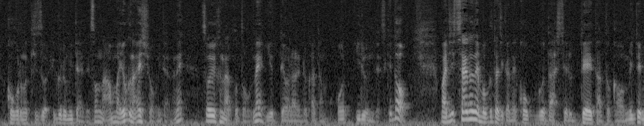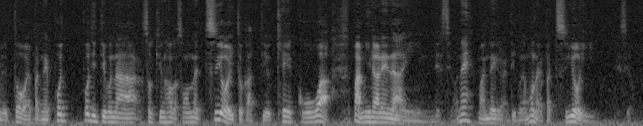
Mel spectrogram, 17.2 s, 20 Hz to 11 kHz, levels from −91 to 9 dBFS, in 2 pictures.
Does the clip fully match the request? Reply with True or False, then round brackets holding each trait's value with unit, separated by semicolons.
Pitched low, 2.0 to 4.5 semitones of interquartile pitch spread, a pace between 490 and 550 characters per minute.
False (105 Hz; 5.5 semitones; 515 characters per minute)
